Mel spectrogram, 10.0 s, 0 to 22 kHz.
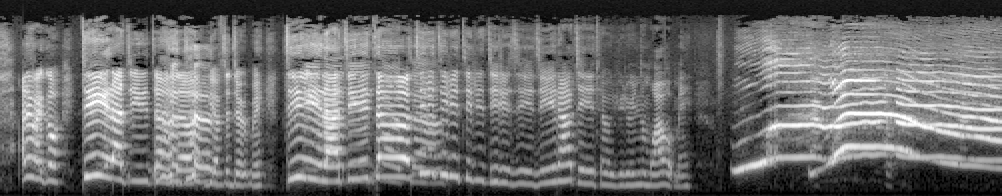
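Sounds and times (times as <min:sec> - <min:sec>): girls screaming high note: 0:07.4 - 0:10.0.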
